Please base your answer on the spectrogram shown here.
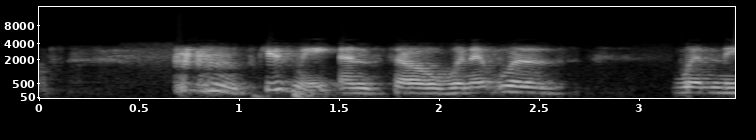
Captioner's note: clears throat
